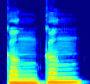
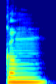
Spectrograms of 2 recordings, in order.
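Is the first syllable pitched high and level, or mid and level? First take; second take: mid; high. First: Doubled syllable, first mid level, second high level. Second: A single syllable on a high level pitch. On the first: A little bright. "the reduplicated version has both the changed tone and the original tone" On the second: Bright. "we'll first say the adjective by itself"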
